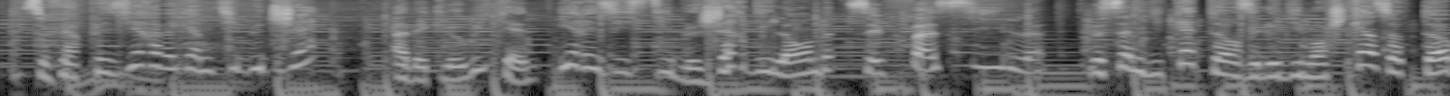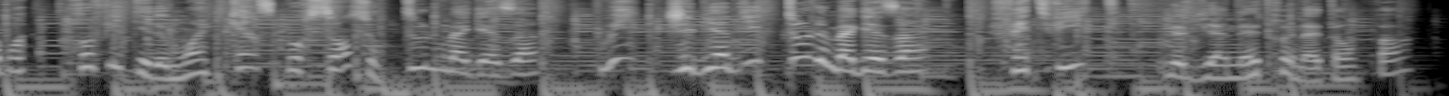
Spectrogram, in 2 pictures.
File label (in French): pub radio locale jardinerie, voix off; Promotion jardinerie – week-end spécial (14 s); sourire, proche de l'auditeur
